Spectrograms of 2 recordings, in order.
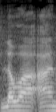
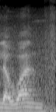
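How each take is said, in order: First: The 'a' vowel is drawn out long. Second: The 'a' vowel is said short. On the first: The speaker calls it right. "ang tamang pronunciation pala guys" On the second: The speaker calls it wrong. "hindi lawan"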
